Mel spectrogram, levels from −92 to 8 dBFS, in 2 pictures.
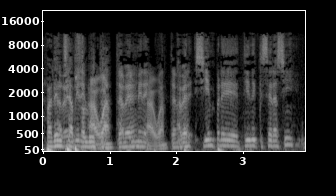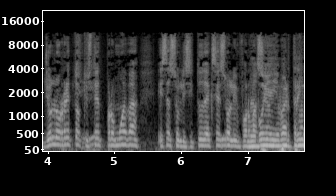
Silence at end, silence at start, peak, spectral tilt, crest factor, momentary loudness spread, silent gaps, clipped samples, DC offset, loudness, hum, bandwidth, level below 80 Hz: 0 s; 0 s; -12 dBFS; -4.5 dB/octave; 16 dB; 9 LU; none; under 0.1%; under 0.1%; -29 LUFS; none; 11.5 kHz; -40 dBFS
